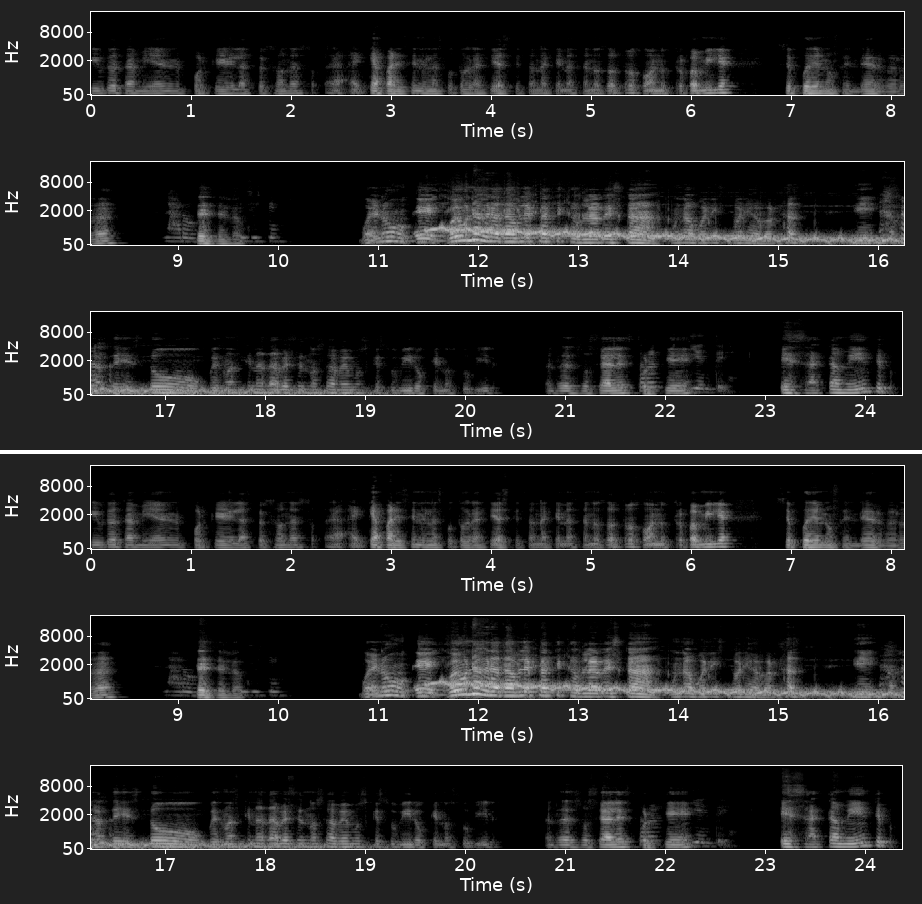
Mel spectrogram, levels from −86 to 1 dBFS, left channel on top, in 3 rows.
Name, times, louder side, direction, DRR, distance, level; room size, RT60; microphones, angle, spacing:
voice 1, 0.0-1.6 1.8-2.1 2.3-6.4 7.1-8.3 9.2-9.6 10.8-15.2 15.7-19.0 19.3-20.3 20.8-22.3 23.2-24.2, right 2 dB, 40° right, 4 dB, 1.2 m, -35 dB
voice 2, 8.8-9.2 9.6-10.0 11.3-11.7 12.2-12.3 16.0-16.5 21.5-22.7, left 2 dB, 75° left, 5 dB, 1.5 m, -49 dB
sound 1, 11.5-19.1, left 1 dB, 10° left, 0.3 m, -33 dB
6.7 x 4.7 x 3.3 m, 0.21 s
head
